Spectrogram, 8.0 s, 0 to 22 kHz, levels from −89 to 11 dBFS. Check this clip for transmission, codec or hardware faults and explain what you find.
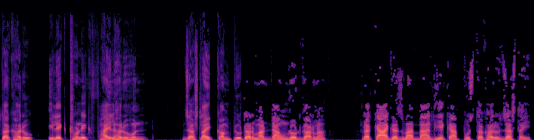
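There's one fault here: the adaptive stream switches to a lower bitrate at 3.63 s and stays there to the end. The quality drops suddenly with no gap, the top thins out with nothing above 18.8 kHz, and codec artefacts rise. That fits the player falling back from roughly 128 to 32 kbit/s MP3 when the connection slowed.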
